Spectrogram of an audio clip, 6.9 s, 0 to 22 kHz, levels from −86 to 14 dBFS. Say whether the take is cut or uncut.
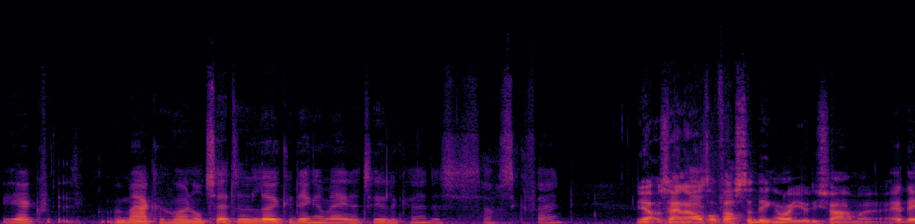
uncut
